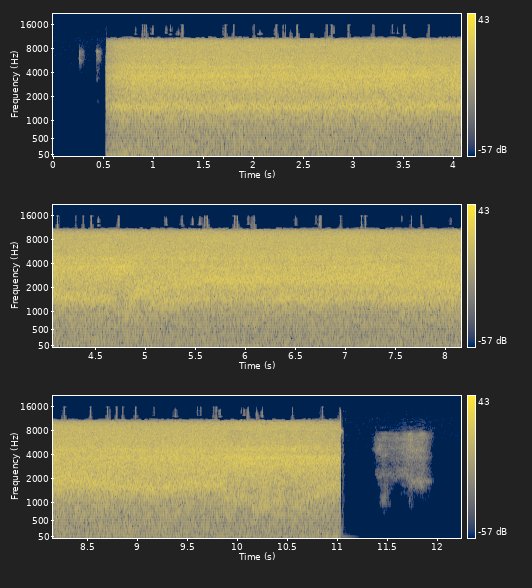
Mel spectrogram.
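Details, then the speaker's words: Ultrasound recording of a failed steam trap: constant unbroken rushing hiss, continuous flow with high turbulence, not modulating open and closed; trap failed open, blowing steam through. "Continuous Flow high levels of turbulence that is not modulating not opening and closing it's a bad trap"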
